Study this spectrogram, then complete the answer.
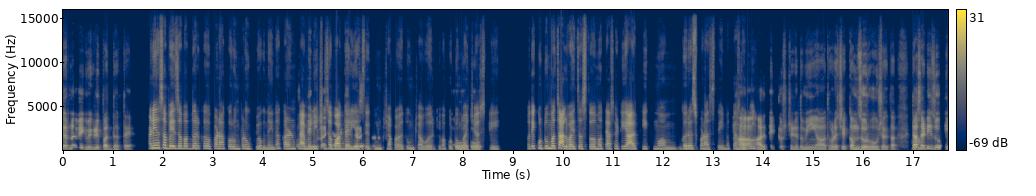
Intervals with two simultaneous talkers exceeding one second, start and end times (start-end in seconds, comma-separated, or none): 4.8-6.4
